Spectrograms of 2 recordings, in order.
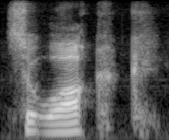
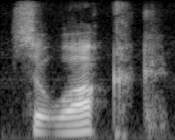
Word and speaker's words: Sutwak: Sutwak, is that you? Sutwak consists of two syllables. Sutwak. The K at the end of the word is released, but it has no vowel next to it.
